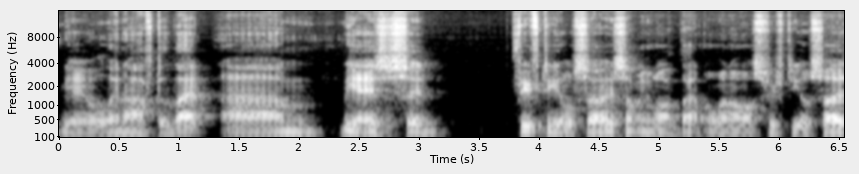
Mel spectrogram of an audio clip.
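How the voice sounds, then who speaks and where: A man with an Australian accent speaks at a moderate pace and fairly low pitch in a very clean recording with a silent background. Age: 60s. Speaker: former police officer. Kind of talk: interview. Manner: halting.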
